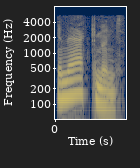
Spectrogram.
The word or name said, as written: enactment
